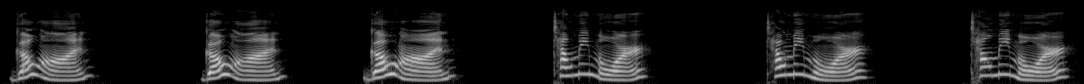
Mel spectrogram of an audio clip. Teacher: you can hear holding intonation, or a slight rise that signals that you're not trying to interrupt. You're reflecting the other person's incomplete idea or story back to them.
